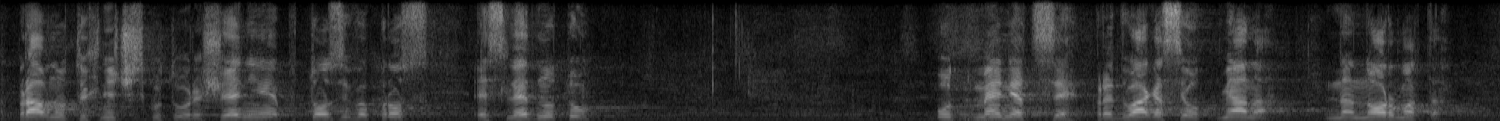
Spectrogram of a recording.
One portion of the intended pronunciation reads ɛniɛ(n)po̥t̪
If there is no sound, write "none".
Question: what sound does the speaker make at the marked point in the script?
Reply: none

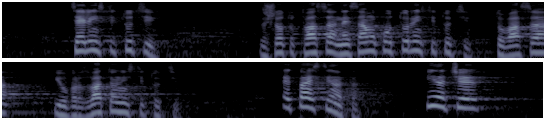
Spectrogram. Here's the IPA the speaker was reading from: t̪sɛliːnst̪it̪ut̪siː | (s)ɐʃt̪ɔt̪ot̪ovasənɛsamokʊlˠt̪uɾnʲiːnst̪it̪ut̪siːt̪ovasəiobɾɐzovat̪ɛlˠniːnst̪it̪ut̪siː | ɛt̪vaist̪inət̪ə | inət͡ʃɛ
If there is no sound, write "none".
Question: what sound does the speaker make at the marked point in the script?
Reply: z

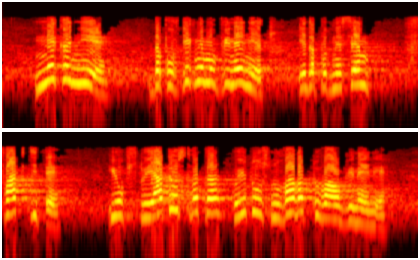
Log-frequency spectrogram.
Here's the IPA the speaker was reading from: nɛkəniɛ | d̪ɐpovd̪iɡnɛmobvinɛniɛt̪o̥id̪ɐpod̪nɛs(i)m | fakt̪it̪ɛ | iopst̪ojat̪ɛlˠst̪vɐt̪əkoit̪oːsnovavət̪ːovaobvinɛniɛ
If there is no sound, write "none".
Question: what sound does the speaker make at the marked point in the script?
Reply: ɛ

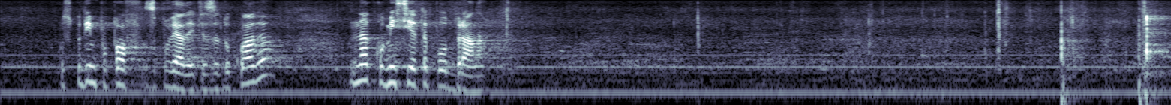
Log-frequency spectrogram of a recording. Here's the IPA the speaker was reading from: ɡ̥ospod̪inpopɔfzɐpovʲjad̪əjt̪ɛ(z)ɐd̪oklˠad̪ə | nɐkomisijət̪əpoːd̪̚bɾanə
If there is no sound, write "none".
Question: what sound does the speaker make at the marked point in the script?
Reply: z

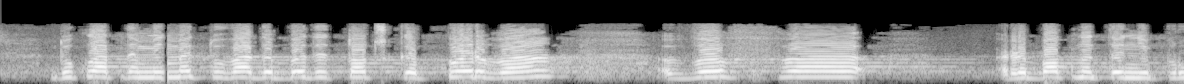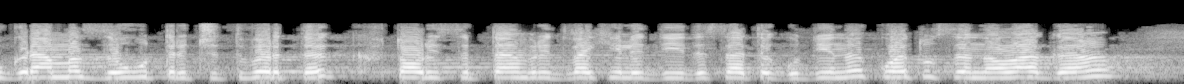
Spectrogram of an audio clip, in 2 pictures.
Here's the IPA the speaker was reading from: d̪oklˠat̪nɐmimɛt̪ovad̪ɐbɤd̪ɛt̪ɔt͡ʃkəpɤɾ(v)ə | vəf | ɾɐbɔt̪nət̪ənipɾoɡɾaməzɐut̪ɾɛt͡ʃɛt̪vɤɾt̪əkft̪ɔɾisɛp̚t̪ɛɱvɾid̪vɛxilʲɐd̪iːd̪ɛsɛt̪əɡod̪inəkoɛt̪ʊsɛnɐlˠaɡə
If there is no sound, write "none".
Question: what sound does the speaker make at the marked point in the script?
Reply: v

